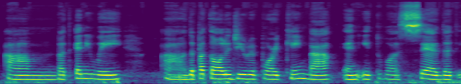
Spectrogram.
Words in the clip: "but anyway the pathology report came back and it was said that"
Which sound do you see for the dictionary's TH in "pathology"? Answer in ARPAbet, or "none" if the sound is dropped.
T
